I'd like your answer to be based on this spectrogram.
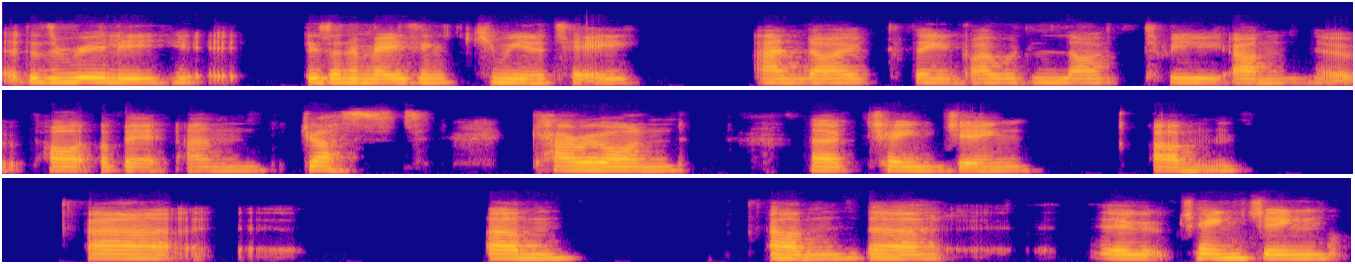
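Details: Adult woman with a self-reported stammer present since about age five, speaking in real life; stammering.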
